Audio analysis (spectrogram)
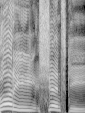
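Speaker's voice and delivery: exaggerated dumb American accent, very loud and high. Told to say the name like a dumb American, saying it in a dumb American accent. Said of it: "say it like a dumb fuck American".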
